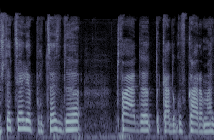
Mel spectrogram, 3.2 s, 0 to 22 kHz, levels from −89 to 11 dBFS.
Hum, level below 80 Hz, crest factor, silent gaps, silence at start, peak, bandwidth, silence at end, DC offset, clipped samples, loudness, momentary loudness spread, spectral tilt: none; -50 dBFS; 16 dB; none; 0 s; -10 dBFS; 16 kHz; 0 s; under 0.1%; under 0.1%; -26 LUFS; 4 LU; -4 dB/octave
